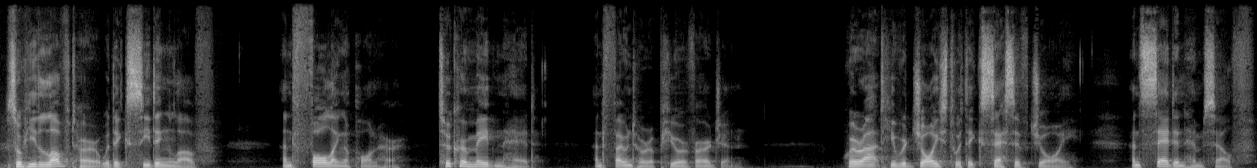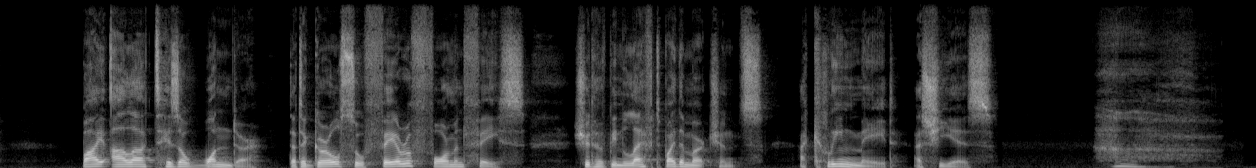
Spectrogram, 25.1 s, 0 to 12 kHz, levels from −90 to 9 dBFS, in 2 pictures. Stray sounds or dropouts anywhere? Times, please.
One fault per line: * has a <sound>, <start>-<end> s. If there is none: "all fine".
* has a sigh, 23.5-24.8 s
